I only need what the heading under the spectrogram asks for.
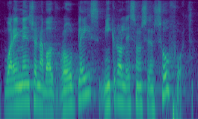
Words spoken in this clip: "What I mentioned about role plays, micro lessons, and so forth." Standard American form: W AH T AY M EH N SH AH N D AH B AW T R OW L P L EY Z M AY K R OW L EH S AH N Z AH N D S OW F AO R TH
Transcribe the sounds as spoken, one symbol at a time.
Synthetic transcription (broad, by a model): W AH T AY M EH N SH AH N AH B AW T R OW L P L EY S M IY K R OW L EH S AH N S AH N S OW F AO R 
